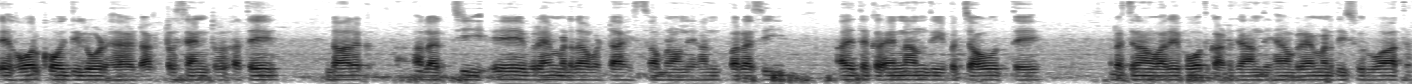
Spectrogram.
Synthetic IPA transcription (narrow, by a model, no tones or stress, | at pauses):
t̪eːɦoːɾkʰoːd͡ʒd̪iːloːɽɦɛːɖaːkʈəɾsɛːɳʈəɾət̪eː | ɖaːɾəkələɾd͡ʒiːeːbɾɛːməɳd̪aːʋəɖːaːɦɪsːaːbəɽ̃ãːnd̪eːɦənpəɾəsĩːə̰d͡ʒd̪ɪkɾɪnːãːd̪iːbət͡ʃaːoːt̪eː | ɾət͡ʃnãːbaːɾeːbɔːt̪kəʈʰd͡ʒãːnd̪eːɦãːbɾɛːməɳd̪iːʃʊɾuːaːt̪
